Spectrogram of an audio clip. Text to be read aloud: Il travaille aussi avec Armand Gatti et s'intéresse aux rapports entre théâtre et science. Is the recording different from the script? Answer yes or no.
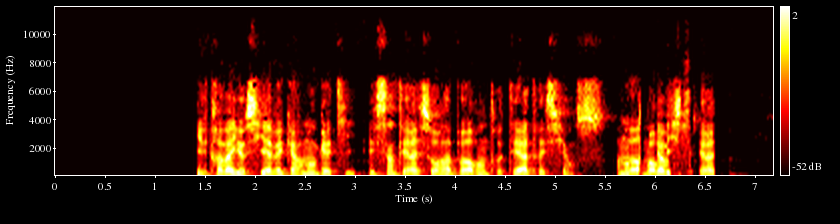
yes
